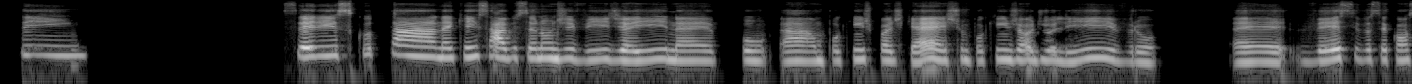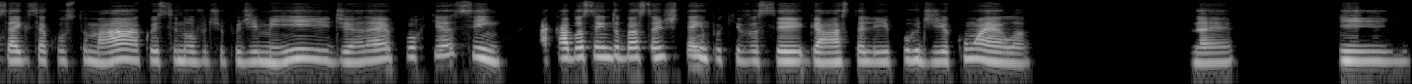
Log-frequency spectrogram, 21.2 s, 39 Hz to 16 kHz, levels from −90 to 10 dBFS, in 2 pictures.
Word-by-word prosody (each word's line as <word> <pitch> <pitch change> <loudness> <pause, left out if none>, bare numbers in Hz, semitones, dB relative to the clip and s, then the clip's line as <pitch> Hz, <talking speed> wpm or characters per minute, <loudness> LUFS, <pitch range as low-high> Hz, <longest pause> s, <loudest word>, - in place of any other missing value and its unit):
Sim. 305 -1 -7 1.5
Seria 280 +2 +8
escutar, 290 - +5
né, 255 0 +3
quem 270 +2 0
sabe 255 -3 +6
você 255 0 -2
não 250 0 +3
divide 230 -1 0
aí, 220 +2 +2
né, 210 -1 -1 0.2
po 210 0 -3
ah, 205 +1 0
um 210 - -2
pouquinho 210 +3 -5
de - - -15
podcast, 215 +1 +3
um - - -3
pouquinho 220 +2 -4
de 220 - -2
audiolivro, 215 -2 -3 0.6
Eh, 190 0 -1
ver 210 +4 +4
se 245 0 -10
você 230 0 -7
consegue 220 -2 -3
se 210 - -8
acostumar 210 +2 0
com 215 - -13
esse 210 +2 -8
novo 200 -1 -6
tipo 200 0 -13
de 200 +1 -7
mídia, 200 0 -3
né? 230 +3 -2
Porque, 270 +3 -11
assim, 275 - -1 0.3
acaba 255 +2 +1
sendo 275 0 -1
bastante 265 +1 -1
tempo 250 -5 -2
que 225 -1 -13
você 205 0 0
gasta 195 0 -2
ali 195 0 -5
por 220 +3 -4
dia 195 0 -6
com 240 +4 -2
ela 185 -4 0 1.2
né? 185 +2 -5 0.8
E 205 -1 0
215 Hz, 145 wpm, -24 LUFS, 200-250 Hz, 1.5 s, Seria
